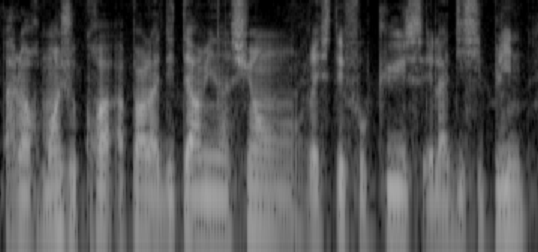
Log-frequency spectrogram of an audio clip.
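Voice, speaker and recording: A man's voice: medium pitch, level tone, normal speed, fairly bright tone. A man, a musician guest on a radio interview who answers thoughtfully and hesitates often. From Democratic Republic of the Congo. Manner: thoughtful, hesitant with frequent fillers.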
